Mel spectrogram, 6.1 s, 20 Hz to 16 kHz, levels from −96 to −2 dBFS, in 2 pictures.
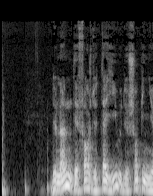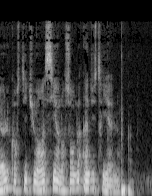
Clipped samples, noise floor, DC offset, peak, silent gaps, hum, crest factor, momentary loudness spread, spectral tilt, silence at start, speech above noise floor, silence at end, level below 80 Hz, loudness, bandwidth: under 0.1%; -48 dBFS; under 0.1%; -4 dBFS; none; none; 16 dB; 10 LU; -6 dB/octave; 0.05 s; 28 dB; 0.35 s; -34 dBFS; -21 LUFS; 11.5 kHz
